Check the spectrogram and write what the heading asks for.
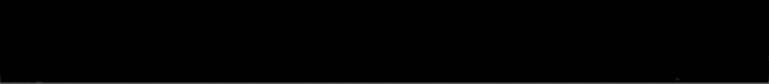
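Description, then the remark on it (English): Quiet chewing and crunching of a peanut butter penguin frozen treat that is melting, with irregular moist bites and soft clicks spread across the stretch and no one talking. “peanut butter penguin taste test.”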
